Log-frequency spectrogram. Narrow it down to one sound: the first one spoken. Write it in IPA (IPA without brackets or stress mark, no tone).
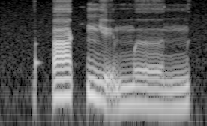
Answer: ʔ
